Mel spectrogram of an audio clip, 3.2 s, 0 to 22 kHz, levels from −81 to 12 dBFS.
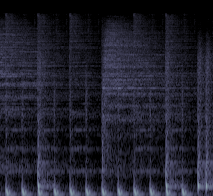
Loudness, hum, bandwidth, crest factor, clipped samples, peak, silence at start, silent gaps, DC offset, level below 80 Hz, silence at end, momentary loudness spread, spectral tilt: -36 LUFS; none; 17 kHz; 20 dB; under 0.1%; -16 dBFS; 0 s; none; under 0.1%; -40 dBFS; 0 s; 4 LU; -4 dB/octave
